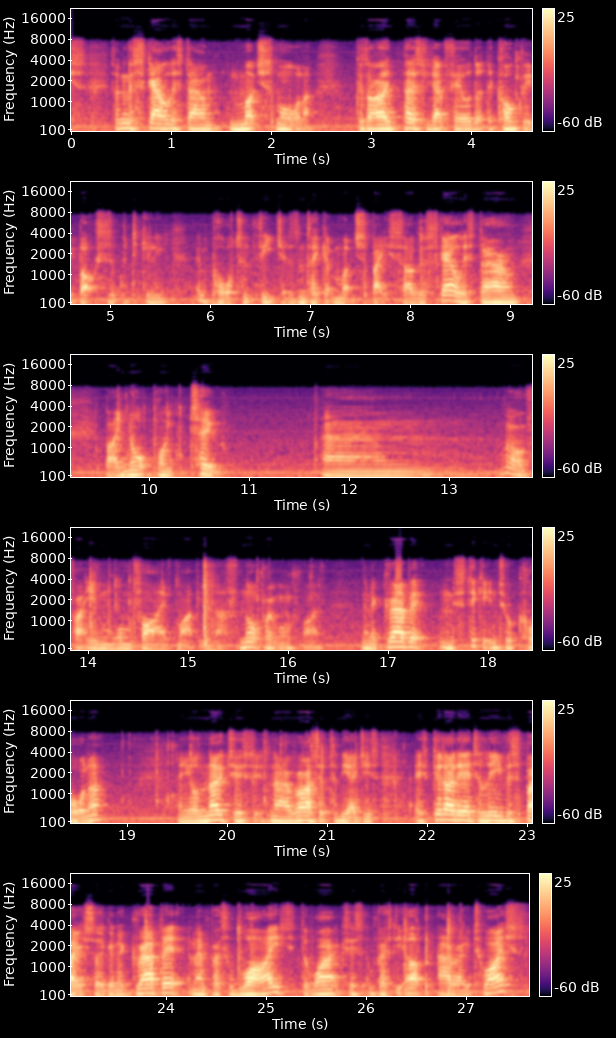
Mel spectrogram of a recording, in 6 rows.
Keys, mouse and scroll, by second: 9.7 s, 11.4 KP_0, 11.6 KP_Decimal, 11.9 KP_2, 15.7 BackSpace, 16.0 KP_1, 16.1 KP_5, 16.9 Return, 18.6 g, 20.6 click, 21.0 scroll up 1, 21.4 shift+middle click, 22.2 shift+middle click, 22.7 scroll up 1, 23.1 shift+middle click, 23.5 scroll up 1, 23.9 shift+middle click, 25.4 middle click, 25.5 g, 26.4 y.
